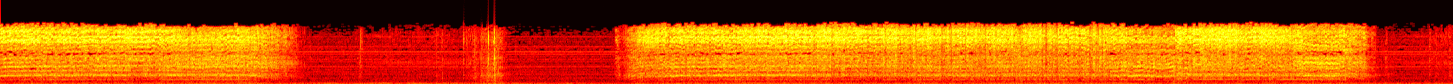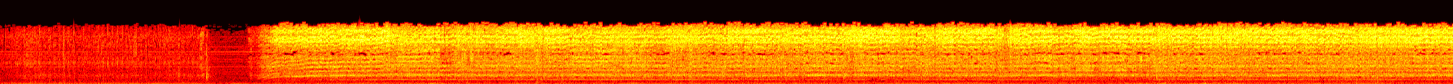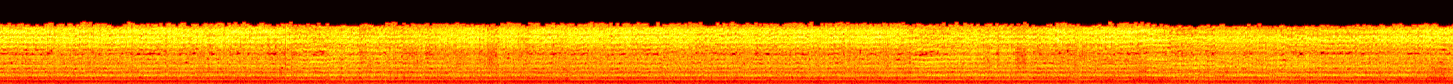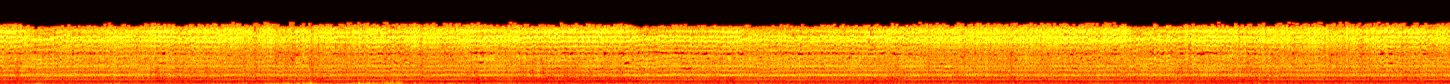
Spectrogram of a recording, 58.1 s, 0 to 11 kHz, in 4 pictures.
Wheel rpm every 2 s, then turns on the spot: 150, 70, 20, 110, 160, 160, 130, 20, 50, 160, 160, 160, 160, 160, 160, 160, 160, 160, 160, 160, 160, 160, 160, 160, 160, 160, 160, 160, 160.
14-16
